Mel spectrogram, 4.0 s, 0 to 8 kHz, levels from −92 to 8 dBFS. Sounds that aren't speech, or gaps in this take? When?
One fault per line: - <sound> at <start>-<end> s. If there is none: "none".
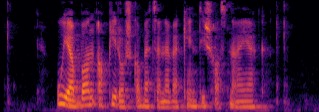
none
